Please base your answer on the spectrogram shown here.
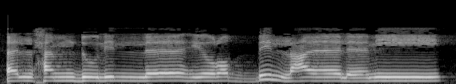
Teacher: أنا ما نطقتش الحرف الأخير أصلا، النون بتاعت العالمين أنا ما نطقتهاش أصلا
